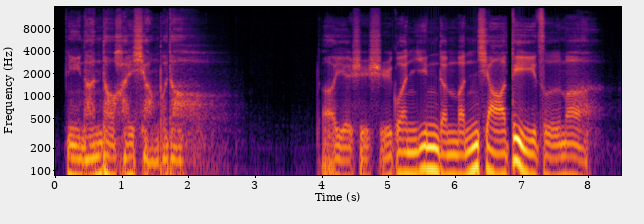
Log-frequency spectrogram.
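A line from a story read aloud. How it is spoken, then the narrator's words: Long sigh, deliberate words. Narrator (Chinese): 楚留香长长的叹了一口气，一字字的说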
